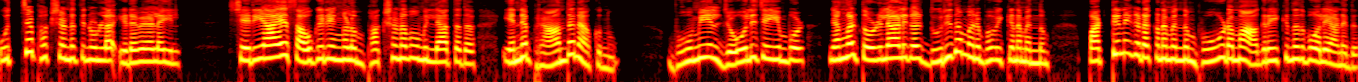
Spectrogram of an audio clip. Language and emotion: Malayalam, angry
